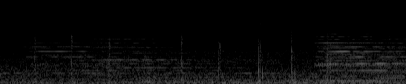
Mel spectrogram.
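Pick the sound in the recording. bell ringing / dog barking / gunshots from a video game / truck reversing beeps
bell ringing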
